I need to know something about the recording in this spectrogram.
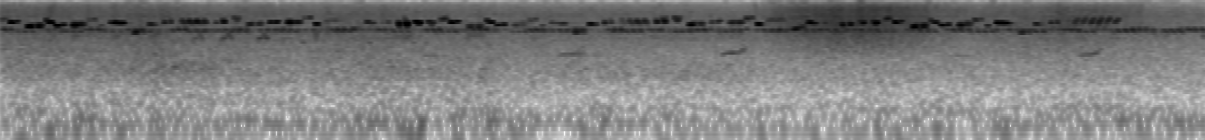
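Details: Cricket chorus outdoors: an unbroken high trill with very high, rapid chirping notes above it, plus a few soft short bird notes in the background.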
